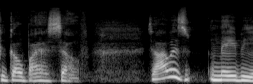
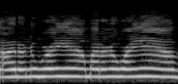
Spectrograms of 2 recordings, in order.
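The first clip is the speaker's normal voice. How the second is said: sobbing, crying scream, very high pitched; 12 semitones higher than usual. Retelling getting lost as a child, retelling crying and screaming. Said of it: "I started crying and screaming".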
